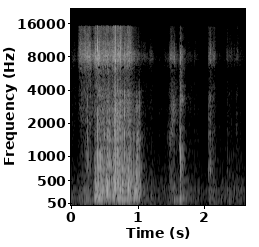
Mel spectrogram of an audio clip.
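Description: Playing cards are shuffled during a card reading: a long, crisp riffling burst is followed by a few shorter, faint rustles and flicks.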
